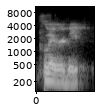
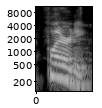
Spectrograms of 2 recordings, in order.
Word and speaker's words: Flaherty: How do you pronounce that? I'm sorry. Yeah, that's pretty good. Flaherty. Flaherty.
